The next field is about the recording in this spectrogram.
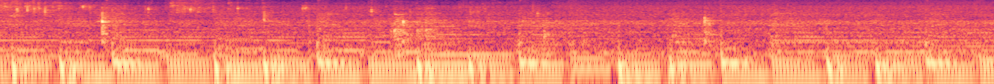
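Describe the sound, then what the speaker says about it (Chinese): Potatoes deep-fry in hot oil in a curry kitchen, a steady close sizzle and crackle that runs throughout with no talking. "现在油烧了，我们可以炸土豆了。"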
